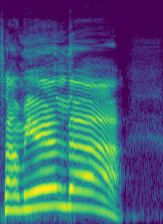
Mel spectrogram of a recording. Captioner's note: speaking Spanish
